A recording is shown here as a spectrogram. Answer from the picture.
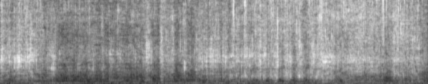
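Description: Water droplets dripping and ticking onto leaves and substrate in a freshly misted snake enclosure: a steady crackle of many small irregular clicks.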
